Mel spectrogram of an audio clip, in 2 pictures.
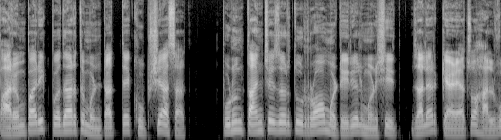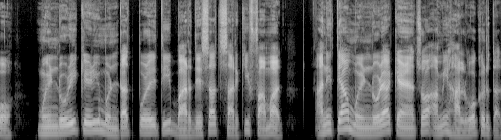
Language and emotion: Goan Konkani, neutral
